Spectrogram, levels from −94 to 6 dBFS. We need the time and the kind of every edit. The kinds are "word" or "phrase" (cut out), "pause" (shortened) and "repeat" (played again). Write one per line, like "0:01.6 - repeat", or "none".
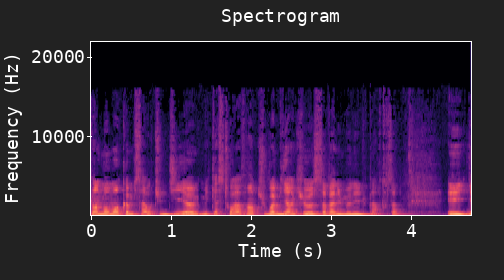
0:01.3 - word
